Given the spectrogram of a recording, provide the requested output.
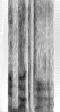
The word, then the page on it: inductor: British English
